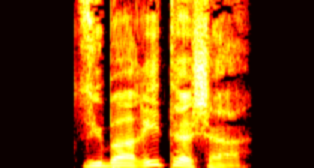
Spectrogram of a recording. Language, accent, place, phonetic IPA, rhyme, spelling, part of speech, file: German, Germany, Berlin, [zybaˈʁiːtɪʃɐ], -iːtɪʃɐ, sybaritischer, adjective, De-sybaritischer.ogg
- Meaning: 1. comparative degree of sybaritisch 2. inflection of sybaritisch: strong/mixed nominative masculine singular 3. inflection of sybaritisch: strong genitive/dative feminine singular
